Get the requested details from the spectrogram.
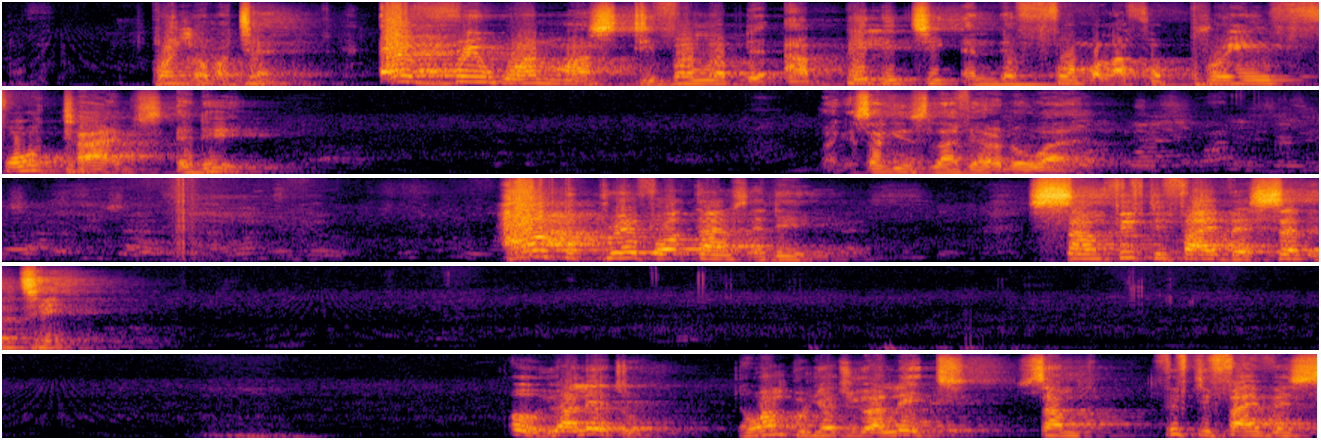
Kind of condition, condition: setting, large echoing room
